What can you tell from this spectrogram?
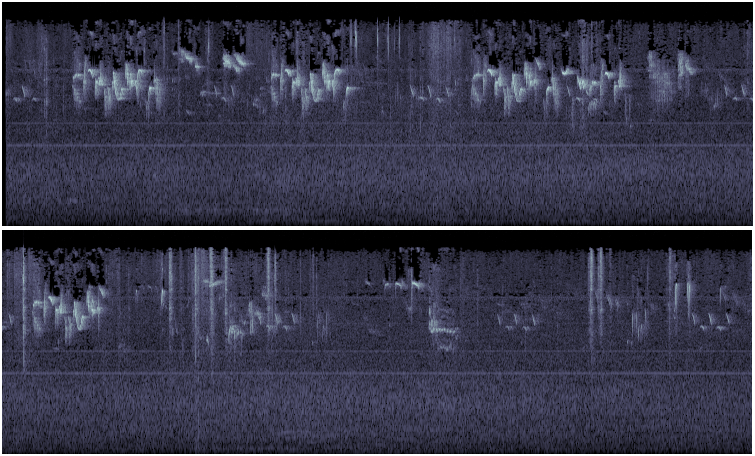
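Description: Small songbirds chirping and twittering in quick, high phrases, busy through the first half and sparser after about seventeen seconds, over a steady background hiss.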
